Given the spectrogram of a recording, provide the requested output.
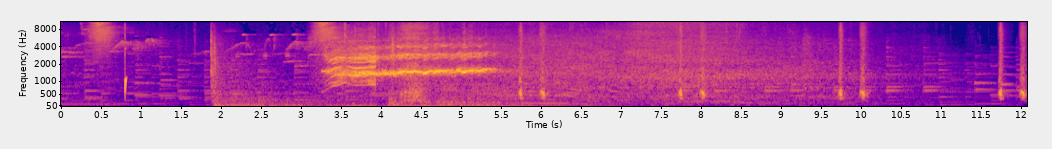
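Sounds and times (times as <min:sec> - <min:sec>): tyre screech: 0:03.2 - 0:05.6.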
